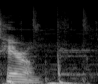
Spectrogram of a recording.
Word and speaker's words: haram: Is it herum or Haram? I I don't I don't remember. Wait, hold on. Let me Let me Google it real quick. Okay, it's Harum.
